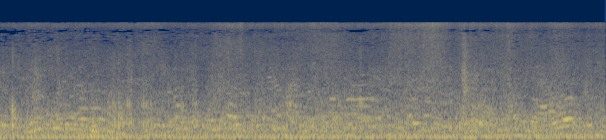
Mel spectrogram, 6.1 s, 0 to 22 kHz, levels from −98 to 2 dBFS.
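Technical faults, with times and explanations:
Throughout, transcoding between lossy codecs: nothing is present above 11.2 kHz, and two different kinds of compression artefact sit on top of each other and are heard together. This is likely the result of a low-rate MP3 stage followed by a WMA re-encode. The second encoder spent its bits reproducing the first one's damage and added its own. A single codec pass would leave only one recognisable artefact signature.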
